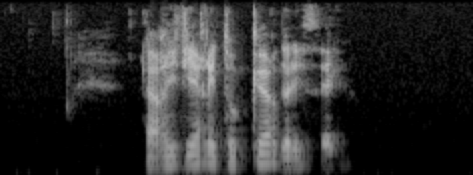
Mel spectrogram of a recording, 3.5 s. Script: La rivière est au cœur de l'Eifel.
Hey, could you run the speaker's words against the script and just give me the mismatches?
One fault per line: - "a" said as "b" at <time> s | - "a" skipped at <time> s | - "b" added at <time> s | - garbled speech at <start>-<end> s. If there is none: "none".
none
